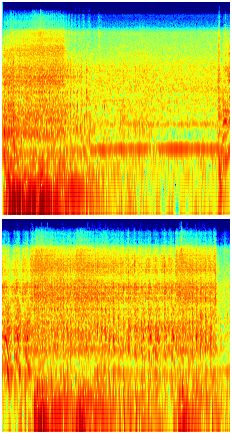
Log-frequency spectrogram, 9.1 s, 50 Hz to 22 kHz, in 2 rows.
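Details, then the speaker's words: Triumph TR7 with twin HS6 SU carbs, fully warm, held at about 3,000 rpm from inside the car: steady drone falters and dies immediately as choke comes off; owner suspects lean running, possible air leak. "Turn the choke off, she just dies. Just dies immediately."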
